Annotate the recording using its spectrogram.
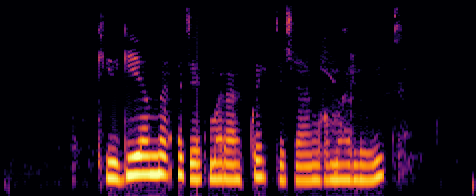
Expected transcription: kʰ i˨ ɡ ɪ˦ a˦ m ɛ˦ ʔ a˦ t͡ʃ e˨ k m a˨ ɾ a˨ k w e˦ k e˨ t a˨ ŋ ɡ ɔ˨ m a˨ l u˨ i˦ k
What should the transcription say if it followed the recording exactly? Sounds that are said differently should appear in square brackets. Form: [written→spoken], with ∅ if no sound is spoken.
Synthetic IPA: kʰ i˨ ɡ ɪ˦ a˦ m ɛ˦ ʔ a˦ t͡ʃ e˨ k m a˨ ɾ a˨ k w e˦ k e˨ [t→t͡ʃ] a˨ ŋ ɡ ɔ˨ m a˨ l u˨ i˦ [k→t]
